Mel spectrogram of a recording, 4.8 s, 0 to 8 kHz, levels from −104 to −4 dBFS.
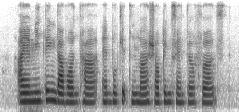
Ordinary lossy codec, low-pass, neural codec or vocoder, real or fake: Opus, 24 kbps; 7.2 kHz; autoencoder, 22.05 kHz, a latent of 192 numbers a frame, VITS, trained on one speaker; fake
